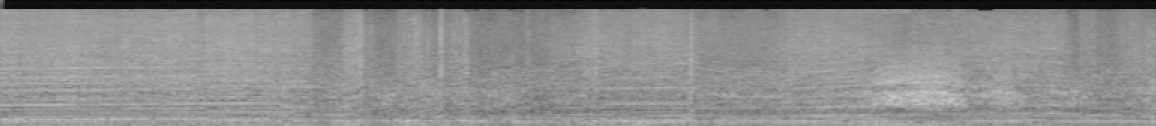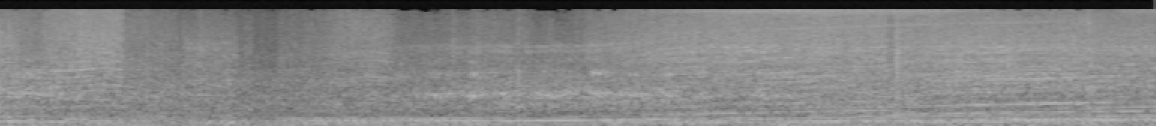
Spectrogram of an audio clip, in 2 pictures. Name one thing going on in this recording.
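A racing car engine roars, its pitch falling as the car slows and then climbing again as it speeds up.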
